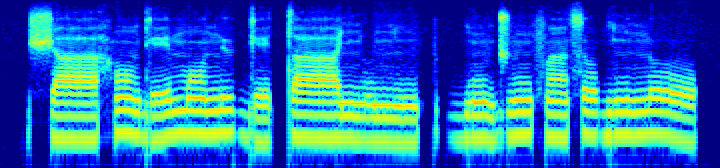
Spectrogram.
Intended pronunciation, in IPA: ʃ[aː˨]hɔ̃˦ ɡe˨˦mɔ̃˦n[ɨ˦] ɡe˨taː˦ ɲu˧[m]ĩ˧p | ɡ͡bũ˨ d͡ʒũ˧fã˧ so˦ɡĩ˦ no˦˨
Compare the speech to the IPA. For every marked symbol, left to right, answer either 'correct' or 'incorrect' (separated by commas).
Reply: correct, correct, incorrect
